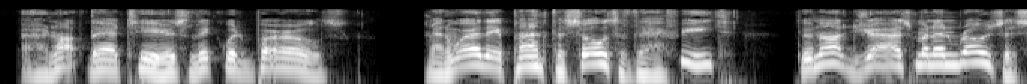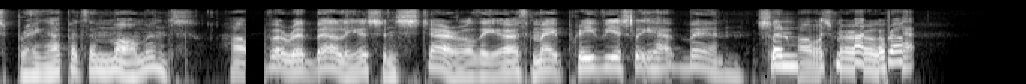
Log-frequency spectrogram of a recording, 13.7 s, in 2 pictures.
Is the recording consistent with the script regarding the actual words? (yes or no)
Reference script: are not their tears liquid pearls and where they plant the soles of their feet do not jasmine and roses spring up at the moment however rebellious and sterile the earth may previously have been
no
